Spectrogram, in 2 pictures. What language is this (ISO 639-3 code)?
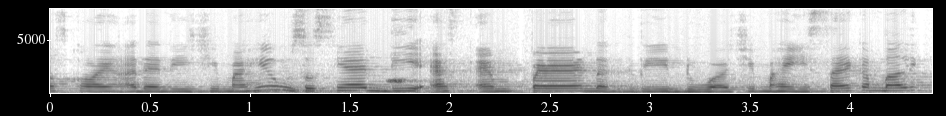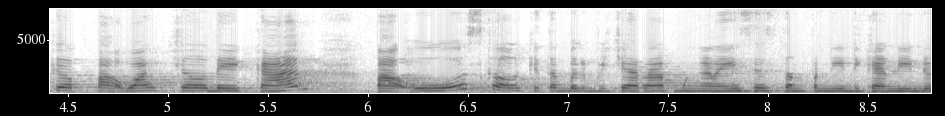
ind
